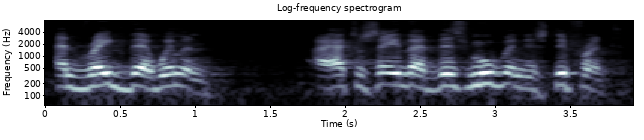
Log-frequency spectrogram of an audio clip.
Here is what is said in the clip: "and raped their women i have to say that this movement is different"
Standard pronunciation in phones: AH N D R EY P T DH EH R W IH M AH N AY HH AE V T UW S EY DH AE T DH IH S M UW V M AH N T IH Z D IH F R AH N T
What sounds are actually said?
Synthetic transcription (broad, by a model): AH N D R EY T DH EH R W IH M AH N AY HH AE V T UW S EY DH AE T DH IH S M UW V M AH N T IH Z D IH F R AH N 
